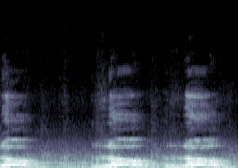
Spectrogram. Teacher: तो र जब बोल रही है तो हमारा जीभ का कौन सा हिस्सा टच हुआ है, ऊपर वाला हिस्सा टच होता है, उसे मूर्धा बोलते हैं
